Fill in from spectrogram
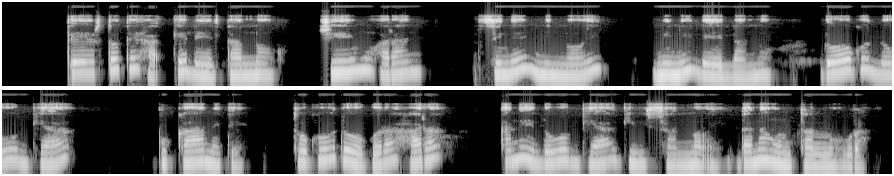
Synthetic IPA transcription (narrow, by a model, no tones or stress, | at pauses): t̪ʼe̞ːɾt̪ɔt̪ɛhɐkʼːɛleːlt̪ɐnːɔ | ʃiːmʊhɐɾɐn | sɪnɛmɪnːɔj | mɪnɪle̞ːlːɐnːɔ | d̪oːɡɔlɔwɔɡɪjaː | bʊkːaːmɛt̪ɛ | t̪ɔɡoːd̪o̞ːɡɔɾɐhɐɾɐ | ʔɐneːlɔwɔɡɪjaːɡɪbɪsːɐnːɔ̰ʔɛd̪ɐnɐhʊmt̪ːɐnːɔɦʊɾɐ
